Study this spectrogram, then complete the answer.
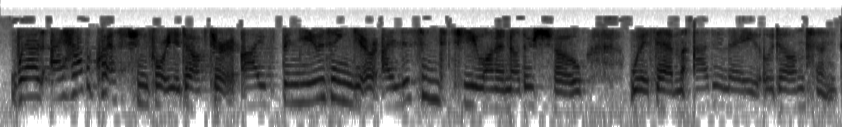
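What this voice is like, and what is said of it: Irish accent. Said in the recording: “Where'd that accent come from? That's not New Orleans. ... It's from Ireland. I'm Irish.”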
